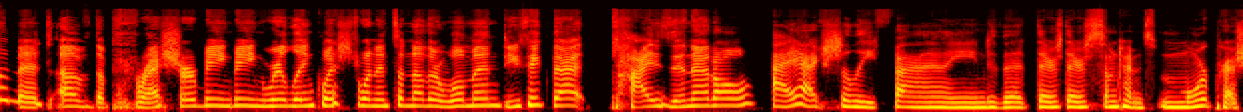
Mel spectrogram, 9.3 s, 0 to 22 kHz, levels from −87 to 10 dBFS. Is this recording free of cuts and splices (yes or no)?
no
